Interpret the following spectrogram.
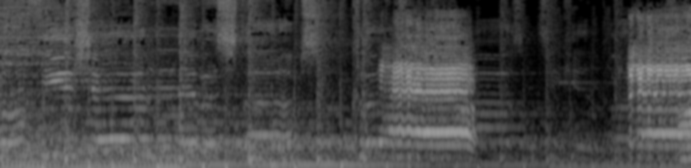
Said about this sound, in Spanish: Ay, madre mía, cómo están estas ovejas. De vez en cuando se pasean por aquí por el estudio.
